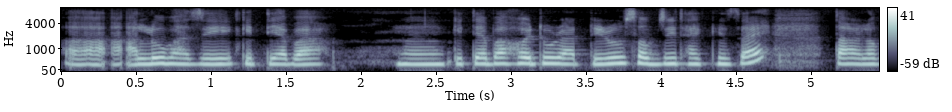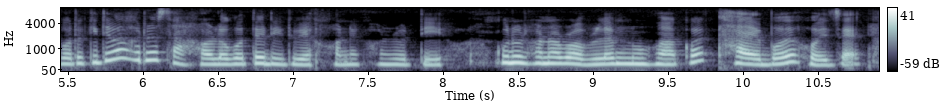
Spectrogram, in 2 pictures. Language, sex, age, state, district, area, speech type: Assamese, female, 30-45, Assam, Biswanath, rural, spontaneous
